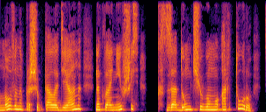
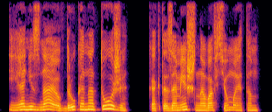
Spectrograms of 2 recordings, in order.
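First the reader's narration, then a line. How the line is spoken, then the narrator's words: Hoarse young man's voice. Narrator (Russian): Хриплым голосом проговорил юноша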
